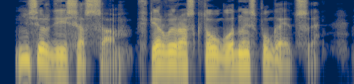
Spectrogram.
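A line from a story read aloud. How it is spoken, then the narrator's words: Quiet. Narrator (Russian): Негромко произнес мистер Талергут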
